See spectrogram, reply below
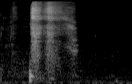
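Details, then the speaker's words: Sneeze after feeling sneezes coming on all day: one short, sharp, hissy sneeze burst in a quiet room. "folks well that was a different sneeze i guess"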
